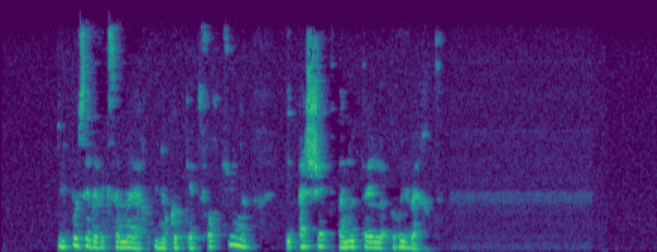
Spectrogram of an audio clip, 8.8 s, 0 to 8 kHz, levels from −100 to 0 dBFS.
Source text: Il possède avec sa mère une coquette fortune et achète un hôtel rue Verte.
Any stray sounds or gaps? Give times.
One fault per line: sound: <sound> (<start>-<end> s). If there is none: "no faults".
no faults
